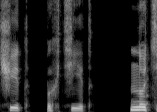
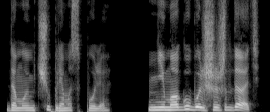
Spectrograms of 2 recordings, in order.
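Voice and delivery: usual speaking voice

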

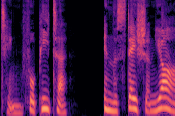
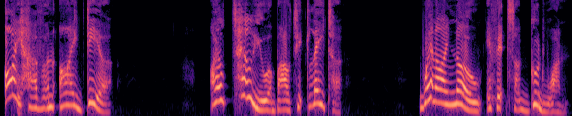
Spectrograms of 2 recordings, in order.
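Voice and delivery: put-on higher-pitched boy character in a read-aloud; lively storybook voice for Peter, pitched up; young Peter; 5 semitones higher, 4 dB louder than usual. A narrator's reading. Peter telling his sisters of a secret idea, pitched-up boy's voice.

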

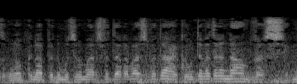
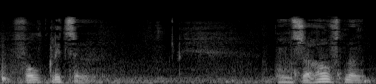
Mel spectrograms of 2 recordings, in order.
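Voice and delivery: put-on slow, lower reading of the old text; reading aloud; 3 semitones lower, slower than usual. Son resumes reading the old logbook, slow and lower. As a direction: read the logbook slowly, lower. Reads the old log again.

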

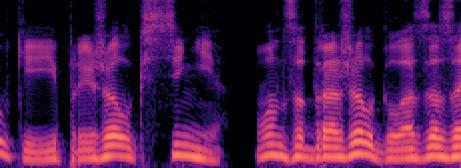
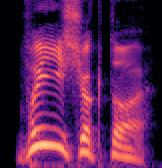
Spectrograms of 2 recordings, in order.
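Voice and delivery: loud, higher startled bark; angry bark; 6 semitones higher, 9 dB louder than usual. A narrator's reading. Dealer getting up at the sight of strangers, barking. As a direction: roar it at the intruders. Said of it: "рявкнул он".

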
